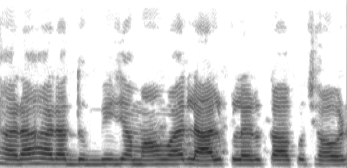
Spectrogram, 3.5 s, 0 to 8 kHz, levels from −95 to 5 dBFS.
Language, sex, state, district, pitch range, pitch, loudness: Hindi, female, Bihar, Sitamarhi, 205-220 Hz, 215 Hz, -17 LUFS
